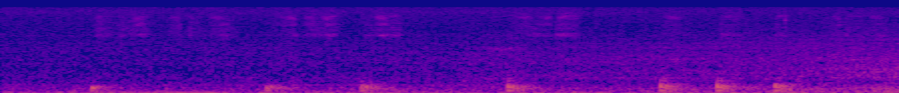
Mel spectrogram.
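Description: Faint dry-erase marker writing on a whiteboard: about seven short, separate strokes, spaced unevenly, over quiet room tone.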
